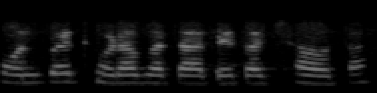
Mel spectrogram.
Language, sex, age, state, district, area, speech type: Urdu, female, 18-30, Uttar Pradesh, Gautam Buddha Nagar, urban, conversation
